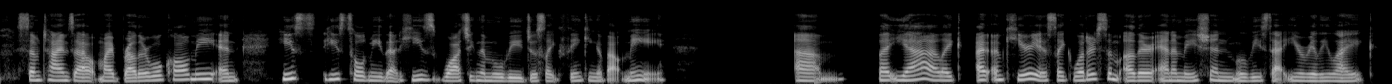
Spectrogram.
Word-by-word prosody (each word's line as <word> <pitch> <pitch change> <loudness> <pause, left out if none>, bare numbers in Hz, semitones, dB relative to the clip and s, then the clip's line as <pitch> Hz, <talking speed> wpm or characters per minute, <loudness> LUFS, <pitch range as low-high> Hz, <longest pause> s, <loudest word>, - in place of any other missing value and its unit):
sometimes, 195 -2 +1
I'll 160 -2 +3
my 170 -1 +2
brother 165 +3 +2
will 200 +2 +1
call 220 +1 +1
me, 245 +1 +3
and 170 +4 0 0.4
he's 260 +1 +1
he's 240 +2 0
told 200 -5 0
me 180 -1 -1
that - - -1
he's 205 +4 -2
watching 175 +2 +1
the 175 - +1
movie 160 -3 +1
just, 160 +3 -2
like, 160 - -5
thinking 175 +1 -4
about - - -1
me. 220 +3 -1 1.3
Um, 240 +7 -1 0.3
but 195 0 +2
yeah, 205 +3 +2
like, 185 0 -2
I 205 0 +5
I'm 215 - +1
curious, 220 -4 +1
like, 190 -1 -3
what 190 +3 +2
are 235 - +3
some 250 -1 0
other 175 +1 +3
animation 175 +1 0
movies 170 +2 -2
that - - 0
you 170 -1 -2
really 165 0 0
like? 155 0 -3
190 Hz, 170 wpm, -23 LUFS, 170-215 Hz, 1.3 s, I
